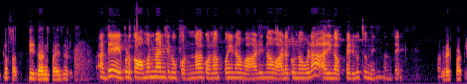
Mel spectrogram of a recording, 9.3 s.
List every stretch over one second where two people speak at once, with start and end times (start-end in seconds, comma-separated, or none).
none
